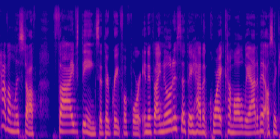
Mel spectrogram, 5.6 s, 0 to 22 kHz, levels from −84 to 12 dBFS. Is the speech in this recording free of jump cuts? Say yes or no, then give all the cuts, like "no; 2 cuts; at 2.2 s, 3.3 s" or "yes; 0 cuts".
yes; 0 cuts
